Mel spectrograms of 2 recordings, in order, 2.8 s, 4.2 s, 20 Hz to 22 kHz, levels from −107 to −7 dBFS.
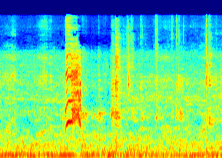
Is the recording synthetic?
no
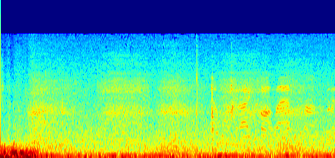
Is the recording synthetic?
no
